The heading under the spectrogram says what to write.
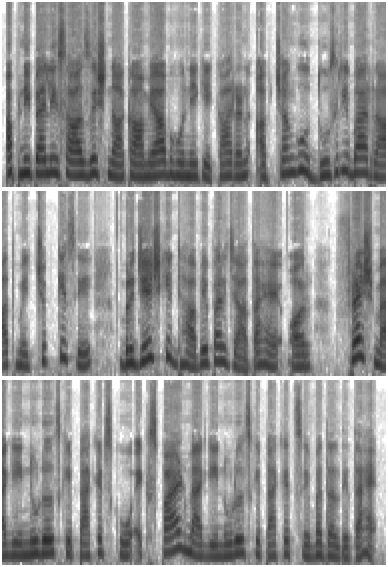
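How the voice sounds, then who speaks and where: A woman narrating a cartoon moral story in a clear, expressive way. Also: a little high, normal speed, hardly any pauses, dry recording.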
